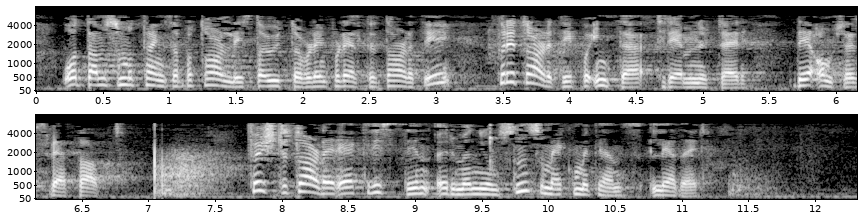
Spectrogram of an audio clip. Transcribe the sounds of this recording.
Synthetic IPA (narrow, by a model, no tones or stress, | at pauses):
ʔɔːɑt̪̚d̪ɛmsɔmɑt̪ʰɛŋkəsæɪpot̪ʰɑːləlɪst̪ɑʉːt̪oːʋəɖɛnfɔɖeːlt̪ət̪ʰɑːlət̪ʰiː | fɔːɾɛt̪ʰɑːlət̪ʰiːpʰɔʔɪnt̪ət̪ʰɾeːmɪnʉt̪ːəɾ | d̪ɛʔɑnseːsʋeːt̪ɑt̪ | fœʂʈət̪ʰɑːləɾæɾkʰɾɪst̪ɪnœɾmənjʊnsn̩sɔmækʰʊmɪt̪ʰeːənsleːd̪ə̰ɾ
